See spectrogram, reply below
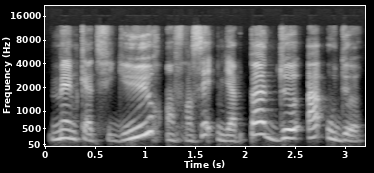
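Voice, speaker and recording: With a mid-range, darkish, very animated voice at a moderate pace, a woman teaches grammar in a video lesson. She is a native Dutch speaker working as a language teacher, proceeding patiently one step at a time and often making sure listeners follow.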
